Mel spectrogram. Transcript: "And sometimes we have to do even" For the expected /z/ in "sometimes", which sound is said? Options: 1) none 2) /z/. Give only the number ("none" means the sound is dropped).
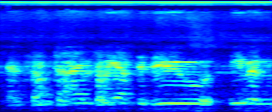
2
